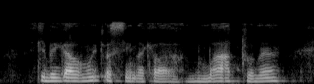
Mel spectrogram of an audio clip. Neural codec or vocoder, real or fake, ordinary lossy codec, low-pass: vocoder, 22.05 kHz, 80 mel bands, HiFi-GAN; fake; Opus, 16 kbps; 7.2 kHz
